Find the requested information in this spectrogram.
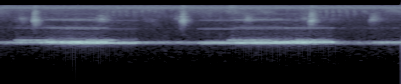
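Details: Crickets chirping in grass on a warm summer night in Bulgaria, recorded with a surround microphone: a steady, high, ringing trill that swells and dips in loudness, with faint higher clicking chirps of other insects above.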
